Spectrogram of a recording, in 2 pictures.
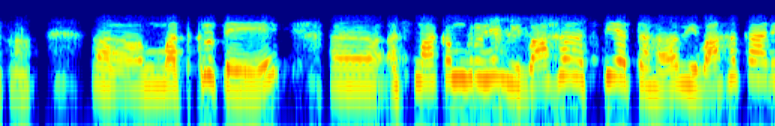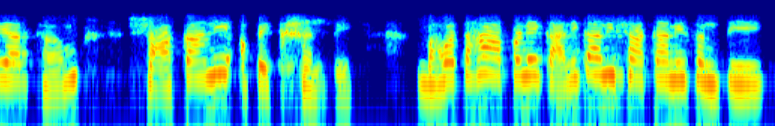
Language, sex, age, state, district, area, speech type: Sanskrit, female, 45-60, Maharashtra, Nagpur, urban, conversation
